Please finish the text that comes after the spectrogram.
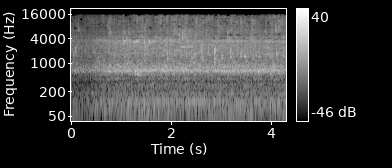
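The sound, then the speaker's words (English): Steady trickling water runs without pause, a continuous splashing wash with a faint low hum underneath and small bright drips glinting on top. No one speaks. “So here, this trickling sound of water is mesmerizing.”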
